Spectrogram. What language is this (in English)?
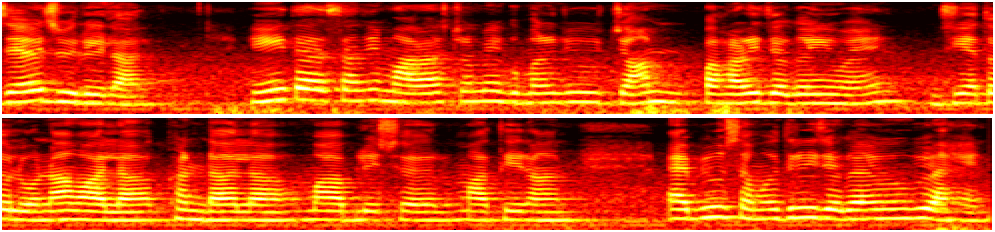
Sindhi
